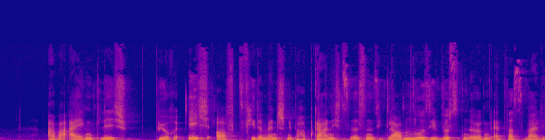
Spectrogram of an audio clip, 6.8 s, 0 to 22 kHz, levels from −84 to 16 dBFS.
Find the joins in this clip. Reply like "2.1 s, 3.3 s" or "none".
3.0 s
